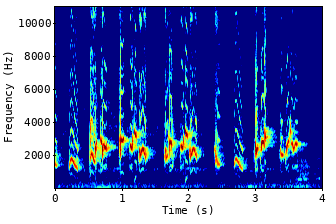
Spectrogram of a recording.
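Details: Sooty-headed bulbul, known locally as trucuk, singing energetically for use as a lure to attract birds for trapping: rapid bursts of bubbly, slurred notes, short phrases with brief pauses between, clean background.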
